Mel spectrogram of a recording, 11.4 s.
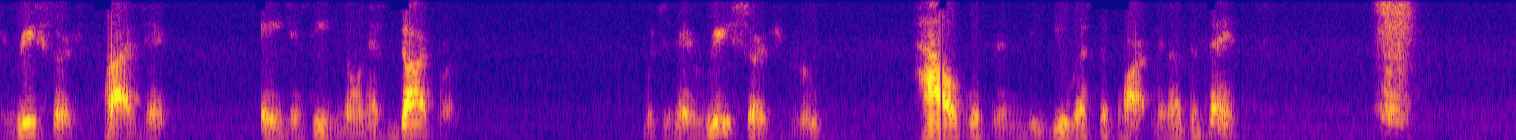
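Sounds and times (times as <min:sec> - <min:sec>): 
speech: 0:00.1 - 0:01.4, 0:02.0 - 0:03.5, 0:04.8 - 0:06.3, 0:06.9 - 0:09.4
sniffling: 0:10.3 - 0:10.6.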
